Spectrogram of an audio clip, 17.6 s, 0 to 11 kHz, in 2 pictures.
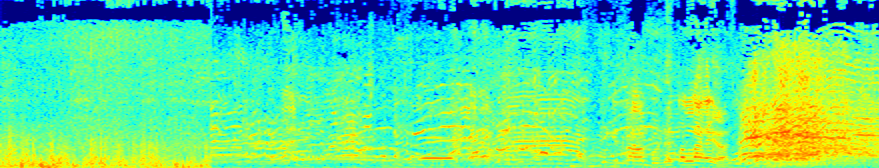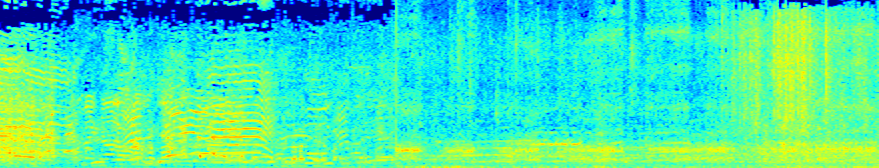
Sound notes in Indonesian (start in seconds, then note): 7.4 tertawa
